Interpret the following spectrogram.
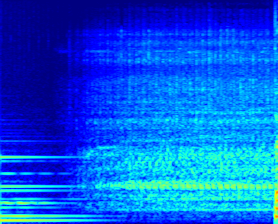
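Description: A held music chord fades out over the first second, then an electric sewing machine runs steadily at speed, stitching in a fast, even rhythm.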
